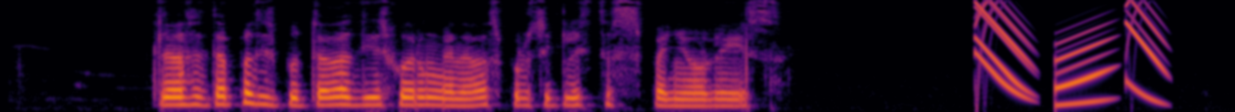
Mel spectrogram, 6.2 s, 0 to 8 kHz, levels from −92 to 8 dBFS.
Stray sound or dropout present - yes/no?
yes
